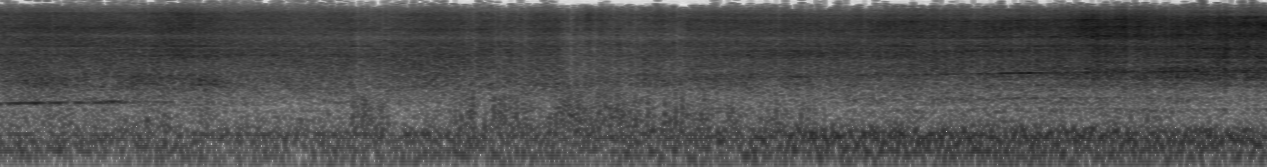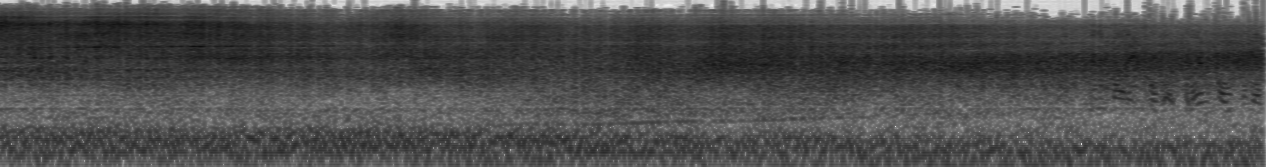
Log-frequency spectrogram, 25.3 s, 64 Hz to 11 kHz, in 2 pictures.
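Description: A US Airways Airbus A330-200 jet departs London Heathrow Airport, its engines roaring loud and steady for the whole stretch as it takes off, a broad continuous rumble that builds slightly toward the end.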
